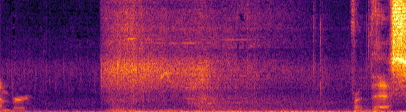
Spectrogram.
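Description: A fiery whoosh swells and roars.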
